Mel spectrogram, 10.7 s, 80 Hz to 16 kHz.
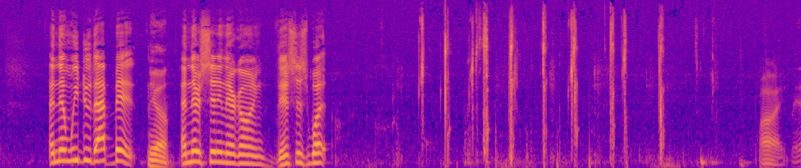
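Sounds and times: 
speech: 0.7s - 4.4s
person chewing something crunchy into a microphone: 5.0s - 9.6s.

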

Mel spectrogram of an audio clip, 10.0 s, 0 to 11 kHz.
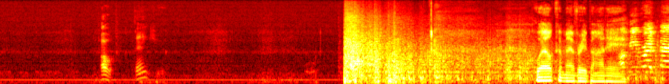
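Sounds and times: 
speech: 1.5s - 2.4s, 8.0s - 10.0s
thunder crack and rumble: 5.2s - 10.0s.

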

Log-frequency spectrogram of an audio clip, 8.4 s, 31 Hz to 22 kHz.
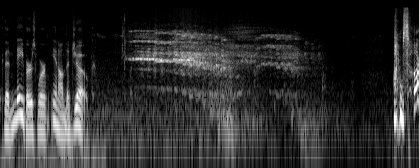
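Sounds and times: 
speech: 0.1s - 2.0s, 8.0s - 8.3s
horse neighing shrilly: 2.5s - 6.6s.

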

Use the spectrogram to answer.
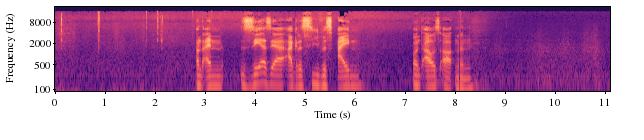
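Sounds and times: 
lighter flint rasping: 0.0s - 3.3s
speech: 2.8s - 6.2s, 7.2s - 8.5s.

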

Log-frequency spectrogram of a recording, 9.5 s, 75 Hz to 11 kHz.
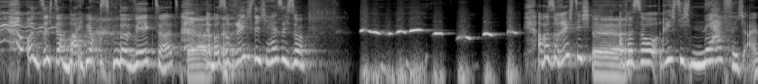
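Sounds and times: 
laughter: 0.0s - 1.7s, 2.3s - 3.2s
speech: 0.2s - 4.6s, 6.7s - 9.4s
person whistling a bouncy Christmas melody: 4.5s - 6.6s.

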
